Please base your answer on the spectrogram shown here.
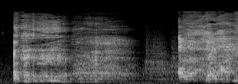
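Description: Two harsh, noisy cough bursts from an adult, the first drawn out and throaty, separated by a brief pause; a persistent cough.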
